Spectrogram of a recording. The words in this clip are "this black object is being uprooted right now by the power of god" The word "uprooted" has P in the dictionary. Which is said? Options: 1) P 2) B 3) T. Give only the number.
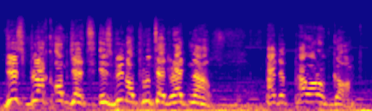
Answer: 1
